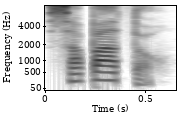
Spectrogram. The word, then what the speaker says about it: zapato: In Latin America, which is most of the Spanish-speaking world, this just sounds like an S. So the word for shoe, zapato, is pronounced zapato.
